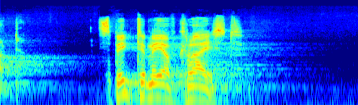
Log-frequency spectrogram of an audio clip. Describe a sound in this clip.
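An older man with a deep voice speaks firmly close by.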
